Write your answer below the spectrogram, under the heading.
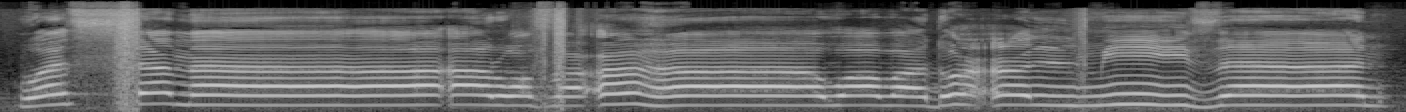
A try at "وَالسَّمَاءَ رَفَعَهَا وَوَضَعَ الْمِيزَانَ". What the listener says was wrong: اچھا عین میں تھوڑا مسئلہ آ رہا ہے آپ کو اور تھوڑی پریکٹس کرنی ہے، تو پریکٹس کریں گے تو صحیح ہو جائے گا. عین کیا؟ عین. اور زور. عین. جی ہاں، تھوڑا حلق کو دبائیں گے نا اپنے پریشر سے، اپنے ایک پریشر دینا ہوتا ہے. عین، جیسے میں ہاتھ کو دبا رہا ہوں، عین عین، تو ایسے ہی آپ حلق کو تھوڑا سا دبائیں. عین کریں.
